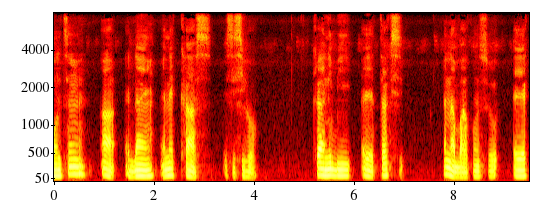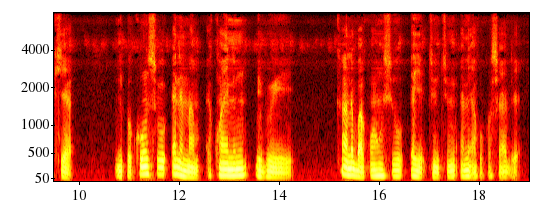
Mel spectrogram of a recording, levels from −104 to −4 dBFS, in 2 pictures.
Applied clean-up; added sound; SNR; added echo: none; none; none; none.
